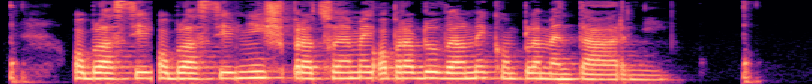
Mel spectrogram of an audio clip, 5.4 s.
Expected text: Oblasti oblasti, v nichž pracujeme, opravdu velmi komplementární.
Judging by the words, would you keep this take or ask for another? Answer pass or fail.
pass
